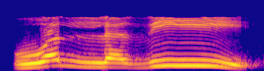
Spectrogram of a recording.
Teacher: واو کو لام سے ملانا ہے، لام کو، لام مشدد ہے، ذرا رک کر ادا کریں گے لام کو۔ والذی، یہ زال ہے، زا نہیں۔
